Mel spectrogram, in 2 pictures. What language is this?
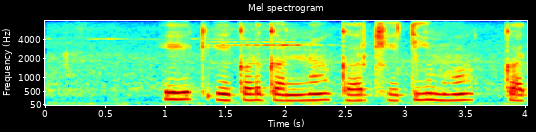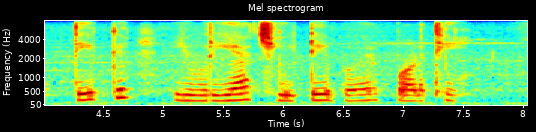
Chhattisgarhi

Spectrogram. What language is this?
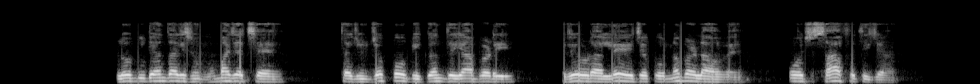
Od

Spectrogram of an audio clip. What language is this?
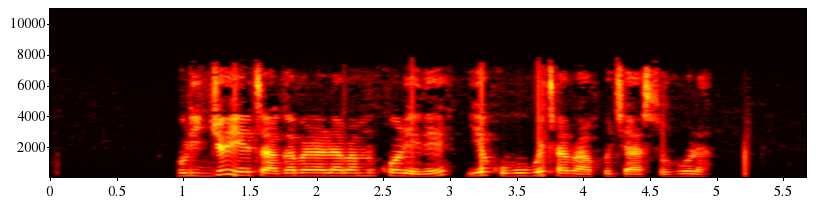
Ganda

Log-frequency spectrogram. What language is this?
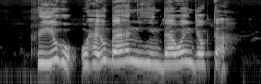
Somali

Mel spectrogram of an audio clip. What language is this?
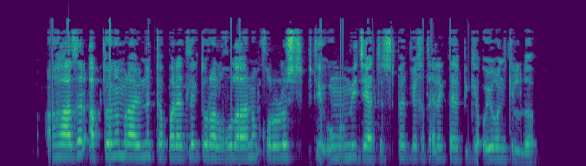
Uyghur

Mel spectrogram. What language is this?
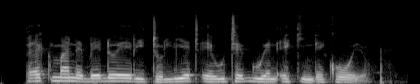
Luo (Kenya and Tanzania)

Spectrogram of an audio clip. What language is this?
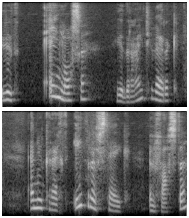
Dutch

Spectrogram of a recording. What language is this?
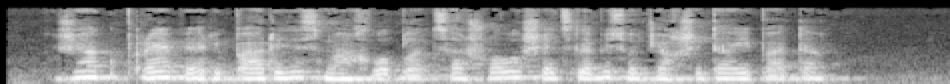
Georgian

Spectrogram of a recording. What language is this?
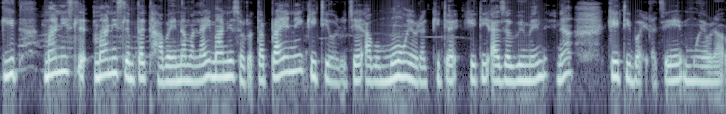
Nepali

